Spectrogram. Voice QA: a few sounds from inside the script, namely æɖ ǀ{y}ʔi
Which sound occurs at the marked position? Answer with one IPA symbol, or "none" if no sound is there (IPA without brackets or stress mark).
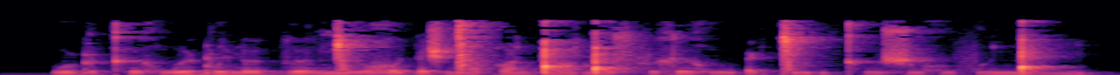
y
